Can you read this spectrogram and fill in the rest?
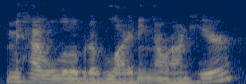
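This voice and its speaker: A man's voice: medium pitch, fairly even intonation, racing, highs cut off. Young man casually thinking aloud. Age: teens to young adult. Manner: rambling, thinking aloud while working. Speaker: livestream host and self-taught painter. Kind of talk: casual painting tutorial livestream.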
